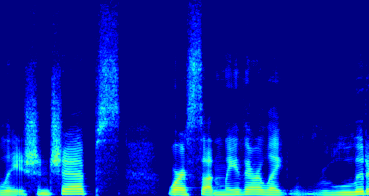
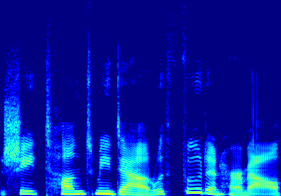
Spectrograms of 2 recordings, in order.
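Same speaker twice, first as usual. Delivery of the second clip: ordinary talk, nothing marked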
